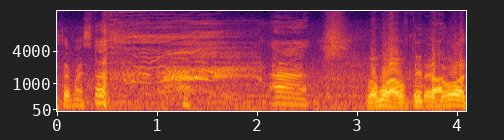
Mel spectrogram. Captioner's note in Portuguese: risos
